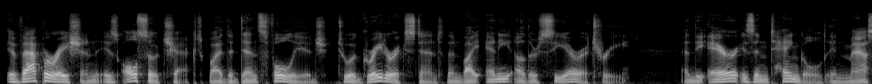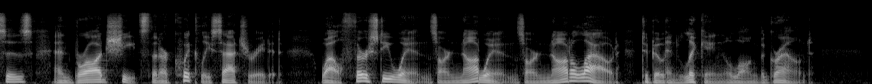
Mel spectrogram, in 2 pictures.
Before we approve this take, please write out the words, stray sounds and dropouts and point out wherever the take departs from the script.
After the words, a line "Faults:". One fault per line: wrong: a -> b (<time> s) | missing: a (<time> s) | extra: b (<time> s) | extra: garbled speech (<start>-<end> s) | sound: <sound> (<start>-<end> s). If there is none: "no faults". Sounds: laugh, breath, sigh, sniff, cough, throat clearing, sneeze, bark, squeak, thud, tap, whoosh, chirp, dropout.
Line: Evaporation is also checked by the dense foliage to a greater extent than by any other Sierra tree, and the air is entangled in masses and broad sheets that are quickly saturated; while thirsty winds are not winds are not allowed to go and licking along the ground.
Evaporation is also checked by the dense foliage to a greater extent than by any other Sierra tree, and the air is entangled in masses and broad sheets that are quickly saturated; while thirsty winds are not winds are not allowed to go and licking along the ground.
Faults:
no faults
